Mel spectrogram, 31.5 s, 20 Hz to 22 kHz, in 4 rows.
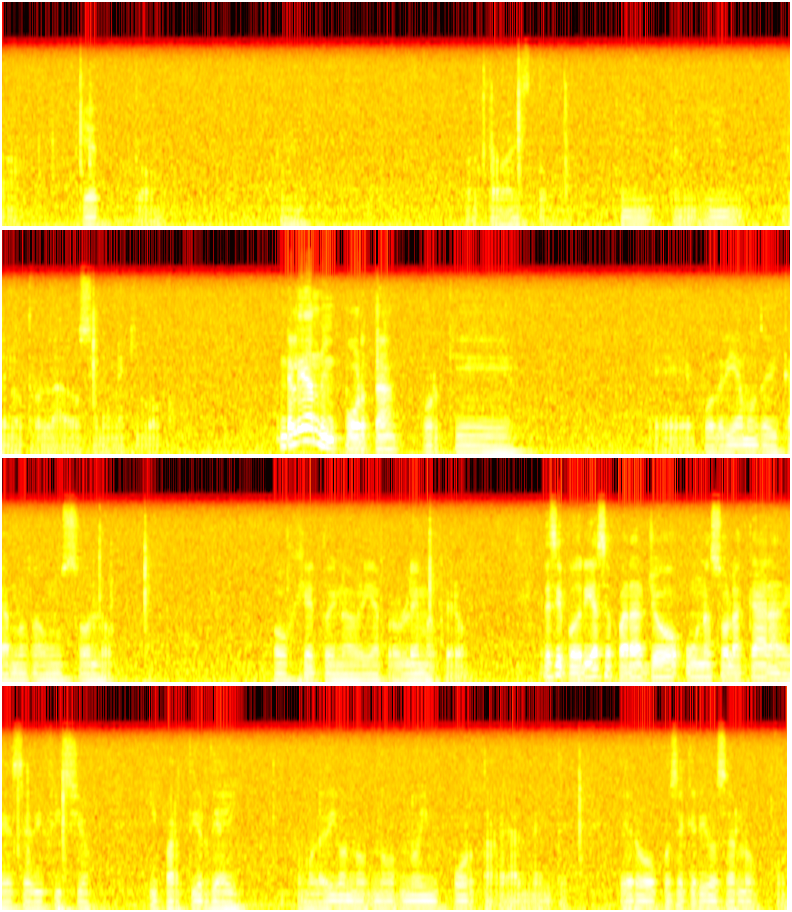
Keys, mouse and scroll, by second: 0.8 c, 1.4-5.1 drag, 4.9 Escape, 5.4 shift+right click, 5.8-6.2 shift+scroll down 1, 6.5-8.2 middle drag, 8.4-8.8 scroll up 1, 9.0 shift+middle click, 9.8 shift+middle click, 10.6 shift+middle click, 11.7 c, 12.7-16.8 drag, 16.8 Escape, 18.2 shift+right click, 20.0 c, 20.7-21.2 scroll up 2, 21.8-23.6 middle drag, 23.8 Escape, 24.6 shift+right click, 25.2 shift+right click, 26.5 shift+scroll up 1, 26.6 shift+middle click, 27.2 scroll up 2, 27.5 scroll down 2, 28.0 middle click, 28.8 scroll down 2, 30.4 shift+right click.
